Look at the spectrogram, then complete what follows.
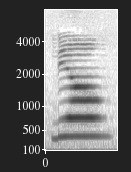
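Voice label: "liang", Mandarin Chinese, first tone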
